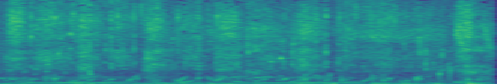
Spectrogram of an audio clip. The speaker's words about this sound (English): Floor by floor, the building filled up with water.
